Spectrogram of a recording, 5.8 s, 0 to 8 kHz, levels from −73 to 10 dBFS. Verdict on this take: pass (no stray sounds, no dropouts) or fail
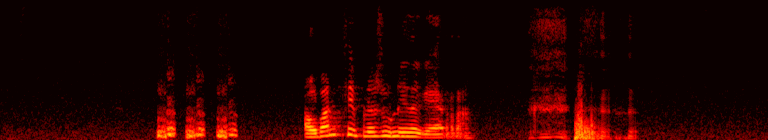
fail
